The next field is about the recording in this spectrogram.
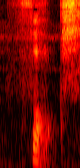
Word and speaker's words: faux: Fox. What's that? F-A-U-X? How do you pronounce that shit? You know? Fox.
